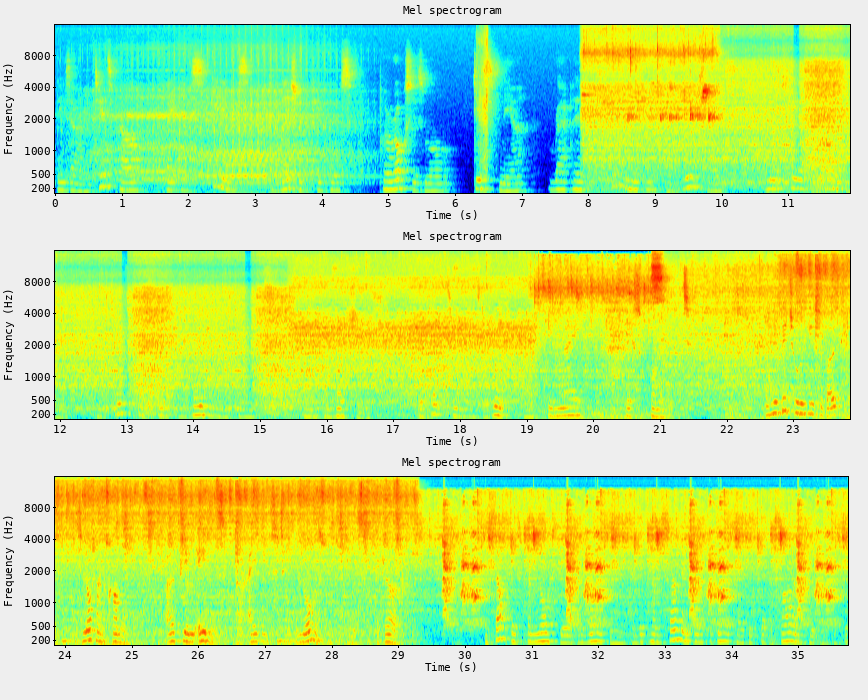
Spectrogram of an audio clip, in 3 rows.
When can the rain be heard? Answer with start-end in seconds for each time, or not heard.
7.8-35.7.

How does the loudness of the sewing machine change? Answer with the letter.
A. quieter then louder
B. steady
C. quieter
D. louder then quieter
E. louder
D.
